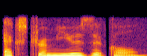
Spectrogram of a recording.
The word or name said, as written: extramusical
